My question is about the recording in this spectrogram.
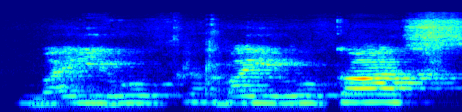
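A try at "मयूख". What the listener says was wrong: Mayukha. Hard answer. Kha. Mayukha. Mayukha. Ka. Ka. The hard ka. Ka. So all those with vernacular script, non-Sanskrit script, you will have this problem.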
